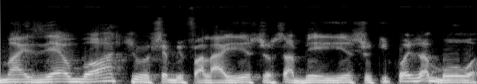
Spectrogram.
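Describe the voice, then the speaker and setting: A man with a fairly low pitch speaks at a very slow pace. His intonation is lively. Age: 80s+. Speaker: theatre director. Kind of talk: interview.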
